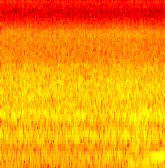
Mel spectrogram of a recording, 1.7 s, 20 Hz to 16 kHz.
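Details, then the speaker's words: Small 7,500 generator set (GX-type engine) after freeing a stuck carburetor fuel flow from flooding: steady even buzz at constant speed with no surging or sputter; runs normally, CDI and carburetor replaced. "Oke setelah mesinnya hidup normal dan Jos sudah normal"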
